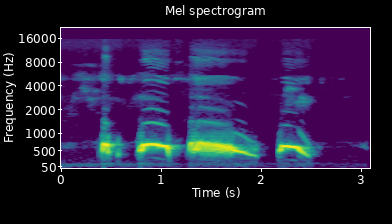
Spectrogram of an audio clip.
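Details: Spotted dove with a 'thổ' style voice, calling to stimulate males. Four low cooing notes: a short note, a steady level coo, a long coo that slides downward, then a short falling coo. Quiet, clean background.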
